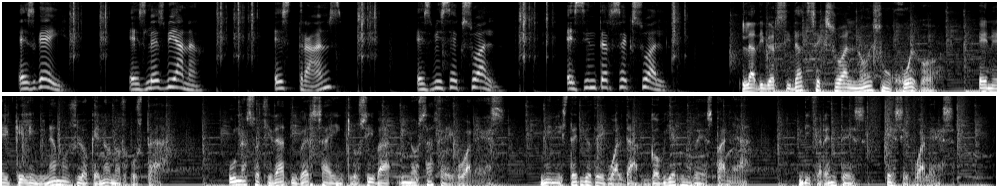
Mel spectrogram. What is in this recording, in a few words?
Radio; DifEsIgual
